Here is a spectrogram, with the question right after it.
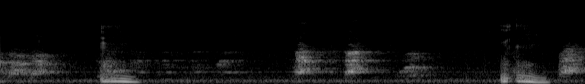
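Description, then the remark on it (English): A dog, Puccini, lets out two short, sharp bursts of barking and snapping a few seconds apart, correcting another dog while it is being introduced to the group, against a low background hum with faint vocal sounds between. “Puccini corrected again.”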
